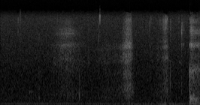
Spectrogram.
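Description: A person sniffing and breathing in, faint, several times; the loudest sniff comes about two and a half seconds in.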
